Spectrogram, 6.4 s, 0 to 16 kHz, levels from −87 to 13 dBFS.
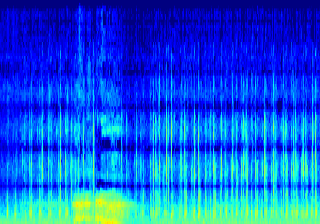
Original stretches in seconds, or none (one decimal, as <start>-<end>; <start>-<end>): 0.0-6.4

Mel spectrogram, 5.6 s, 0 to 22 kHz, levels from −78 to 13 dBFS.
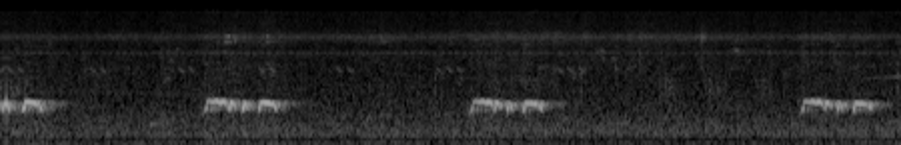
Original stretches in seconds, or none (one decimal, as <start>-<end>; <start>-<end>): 0.0-5.6

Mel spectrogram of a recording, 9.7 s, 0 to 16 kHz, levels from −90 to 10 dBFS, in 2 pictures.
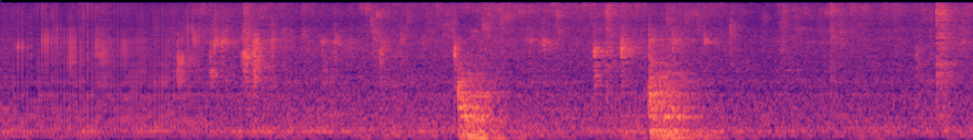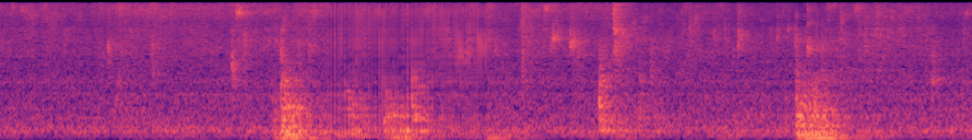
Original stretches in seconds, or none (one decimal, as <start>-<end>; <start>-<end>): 1.0-6.5; 7.3-9.7

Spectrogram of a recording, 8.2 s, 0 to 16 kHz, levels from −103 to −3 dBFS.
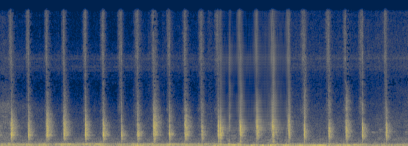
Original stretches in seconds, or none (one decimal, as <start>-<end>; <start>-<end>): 0.0-4.4; 5.8-8.2

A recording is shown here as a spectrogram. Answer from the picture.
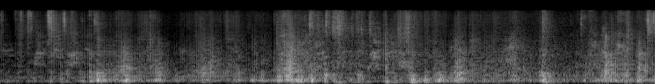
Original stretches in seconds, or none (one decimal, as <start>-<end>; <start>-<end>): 3.0-3.8; 5.0-6.1

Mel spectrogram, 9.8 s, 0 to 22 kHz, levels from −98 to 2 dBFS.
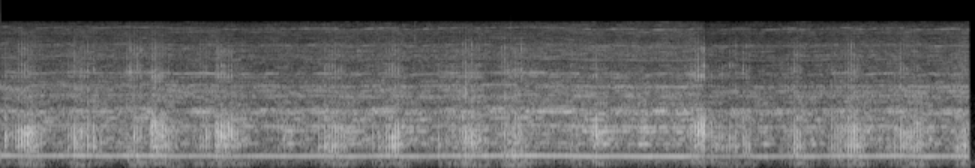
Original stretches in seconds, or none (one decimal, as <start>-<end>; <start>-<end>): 0.0-9.8

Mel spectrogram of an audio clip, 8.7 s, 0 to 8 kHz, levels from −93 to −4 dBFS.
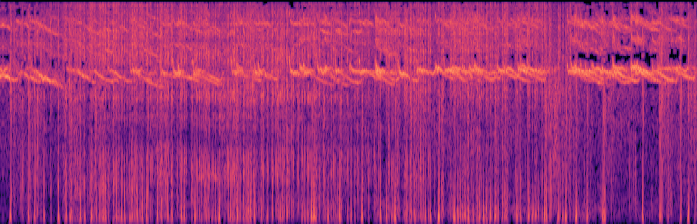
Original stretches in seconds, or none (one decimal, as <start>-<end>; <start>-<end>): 0.8-8.7

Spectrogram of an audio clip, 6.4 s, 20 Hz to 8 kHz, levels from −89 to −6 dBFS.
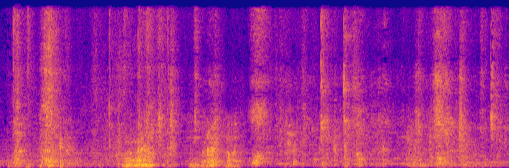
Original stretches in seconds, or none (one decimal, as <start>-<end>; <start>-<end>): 0.0-6.4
